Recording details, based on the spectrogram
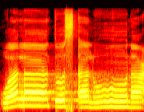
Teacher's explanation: La panjang dua harakat. Lu panjang dua harakat.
